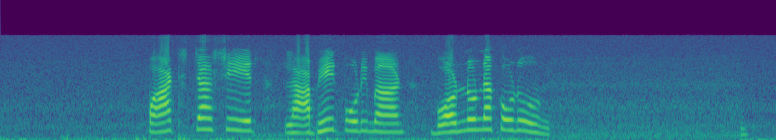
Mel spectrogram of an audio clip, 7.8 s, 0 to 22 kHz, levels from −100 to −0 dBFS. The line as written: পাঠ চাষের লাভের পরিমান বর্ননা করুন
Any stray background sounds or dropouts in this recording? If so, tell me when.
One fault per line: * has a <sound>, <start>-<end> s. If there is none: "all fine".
all fine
